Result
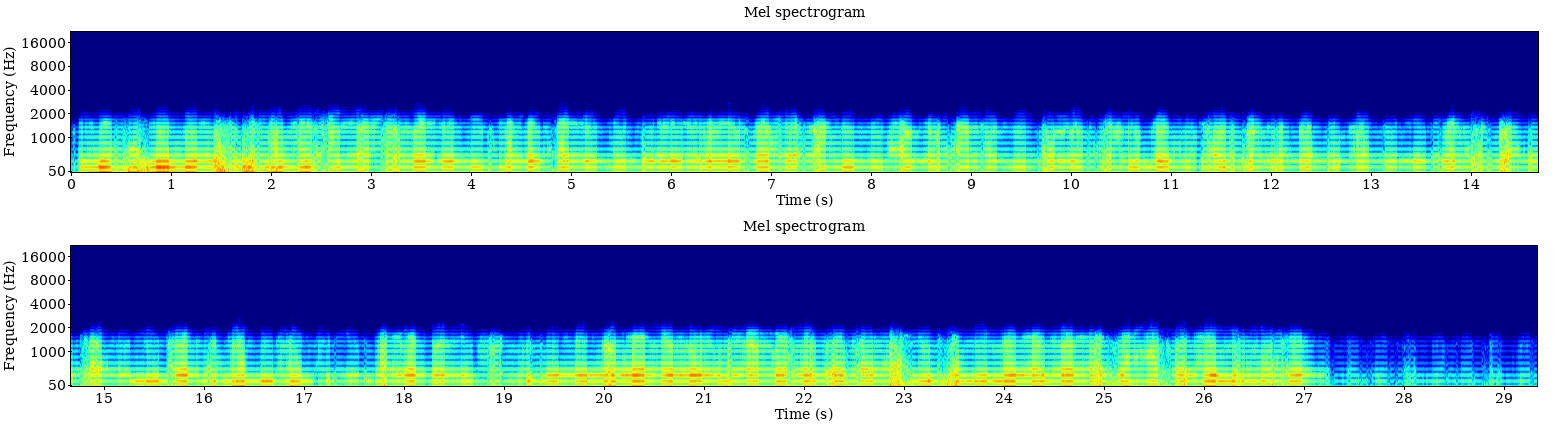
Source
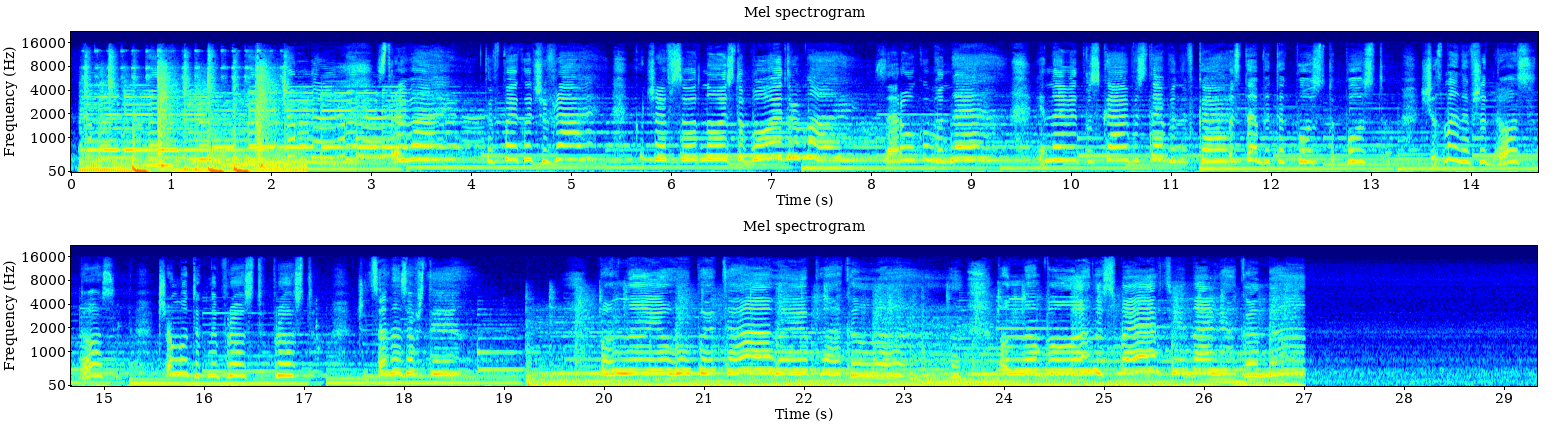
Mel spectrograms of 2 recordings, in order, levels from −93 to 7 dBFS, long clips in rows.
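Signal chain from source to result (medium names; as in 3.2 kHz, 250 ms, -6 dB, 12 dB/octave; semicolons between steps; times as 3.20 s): comb filter that takes the minimum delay 4.6 ms; peak limiter -19 dBFS, peak gain reduction 9 dB; bass shelf 140 Hz -10 dB; reverberation RT60 0.45 s, pre-delay 3 ms, DRR -5.5 dB; monotone LPC vocoder at 8 kHz 170 Hz; square tremolo 3.5 Hz, depth 60%, duty 40%; elliptic low-pass 1.3 kHz, stop band 60 dB; trim -3.5 dB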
